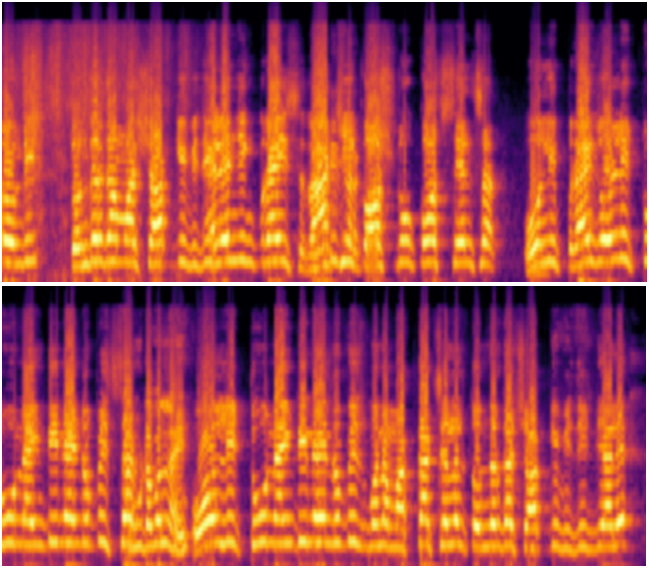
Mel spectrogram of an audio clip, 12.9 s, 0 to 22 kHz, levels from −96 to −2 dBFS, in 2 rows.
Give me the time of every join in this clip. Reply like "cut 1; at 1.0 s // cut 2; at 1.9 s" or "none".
cut 1; at 2.1 s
